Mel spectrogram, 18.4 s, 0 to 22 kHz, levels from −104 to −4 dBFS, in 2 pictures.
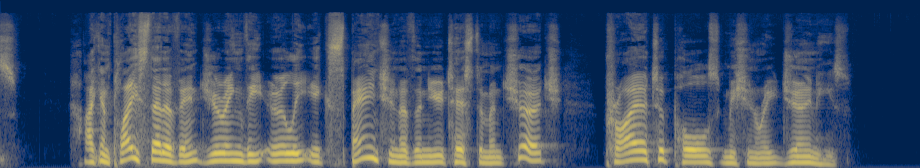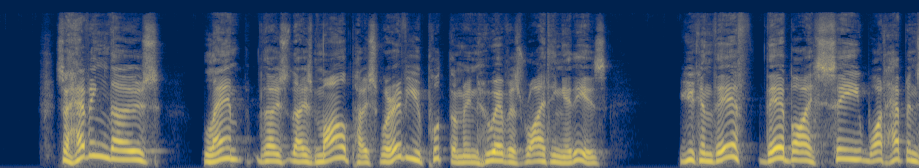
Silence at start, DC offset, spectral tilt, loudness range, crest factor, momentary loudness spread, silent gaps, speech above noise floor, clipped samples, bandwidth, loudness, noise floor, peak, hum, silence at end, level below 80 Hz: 0 s; under 0.1%; -6.5 dB/octave; 4 LU; 18 dB; 9 LU; none; 66 dB; under 0.1%; 16 kHz; -23 LUFS; -88 dBFS; -6 dBFS; none; 0 s; -66 dBFS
